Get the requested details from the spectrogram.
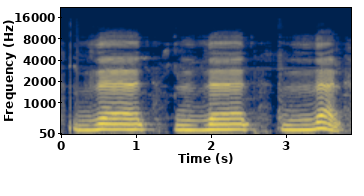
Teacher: জাল হরফের মাখরাজ হলো জিহুবার আগা এবং উপরের দুই দাঁতের আগা একসঙ্গে লাগিয়ে নরম করে পড়তে হয়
